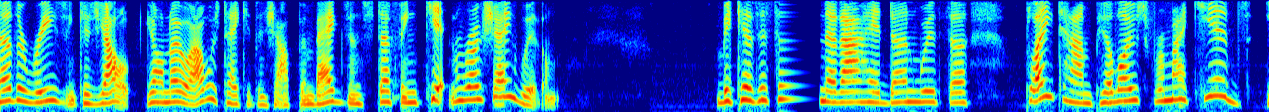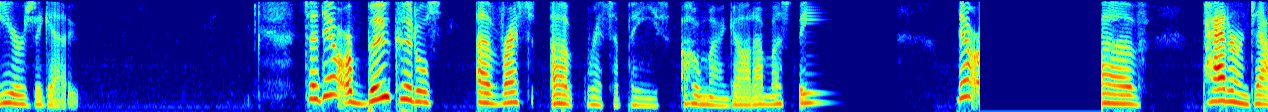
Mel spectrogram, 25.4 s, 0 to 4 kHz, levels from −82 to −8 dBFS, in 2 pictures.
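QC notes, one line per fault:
7.72–7.76 s, short concealed packet loss: roughly 20 ms of the incoming stream failed to reach the decoder in time, so the receiver stretched the preceding sound across the gap and then crossfaded back into the real signal. The patch is brief enough to pass as a brief smear or wobble in the band-limited call audio, which carries nothing above 4 kHz.
7.80–8.22 s, long network dropout: about 400 ms of audio likely never arrived from the network. The receiver first extended the last sound as a decaying buzzy or hissy tail, but concealment cannot hold that long, so it collapses into about 70 ms of near silence before the stream resumes. The stretch that went missing is simply absent.
20.56–20.62 s and 20.64–20.70 s, short concealed packet loss: two roughly 40 ms gaps arrive back to back, each filled by continuing the preceding sound and blending back in. Together they give a wobbly, smeared patch in place of a clean transition. 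This cluster leads straight into the longer outage that follows.
20.76–21.68 s, long network dropout: about 900 ms of audio likely failed to get through. Concealment fills the opening moments with a fading synthetic continuation of the last sound. It then gives up, leaving roughly 580 ms of silence or low steady noise before real audio returns partway along, with nothing from the missing interval.
22.48–23.71 s, audio dropout to silence: the input was cut off for about 1.23 s, likely through a lost connection or a stray mute upstream, and silence was written in its place. The sound stops abruptly and restarts mid-flow. The gap is silent with no background or room tone, unlike the concealment tails above, and everything in that span is lost.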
